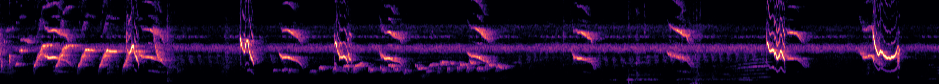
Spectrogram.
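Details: Caged Javan sun-blue robin about one month old practising song: a quick run of descending high chirps, then spaced single sharp whistled notes every second or so, with a couple of low thuds.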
